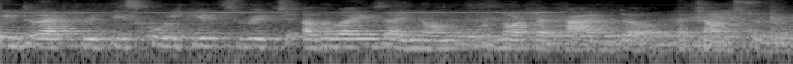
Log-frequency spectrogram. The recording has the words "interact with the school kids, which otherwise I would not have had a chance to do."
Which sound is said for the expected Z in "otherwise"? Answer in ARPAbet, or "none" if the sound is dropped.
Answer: Z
